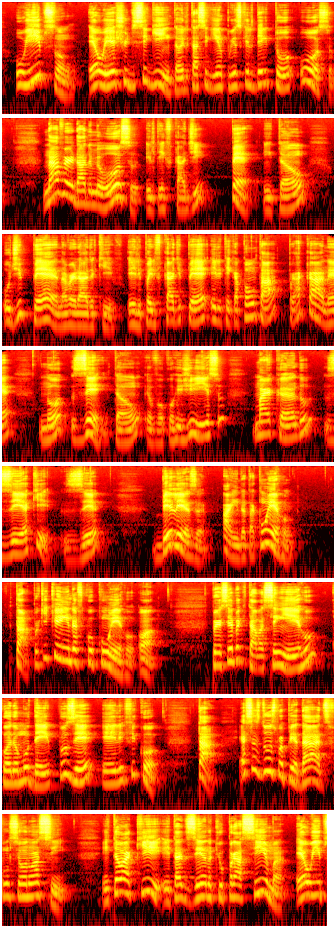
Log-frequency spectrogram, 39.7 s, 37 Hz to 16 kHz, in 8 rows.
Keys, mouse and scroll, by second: 13.6 d, 13.7 click, 21.2 click, 22.7 middle click, 26.4 ctrl+z, 27.0 middle click, 30.3 click, 32.7 ctrl+z.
